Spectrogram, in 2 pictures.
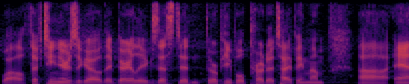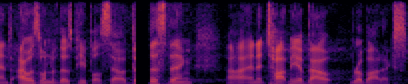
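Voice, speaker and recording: Very fast and monotone, a man speaks with flat intonation at a fairly high pitch. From US Midwest, Chicago. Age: 30s. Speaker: company founder and CEO. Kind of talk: presentation. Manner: casual with frequent fillers.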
